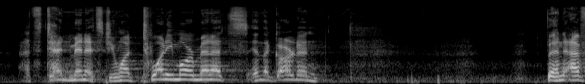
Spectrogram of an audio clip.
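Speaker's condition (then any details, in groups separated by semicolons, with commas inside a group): No condition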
